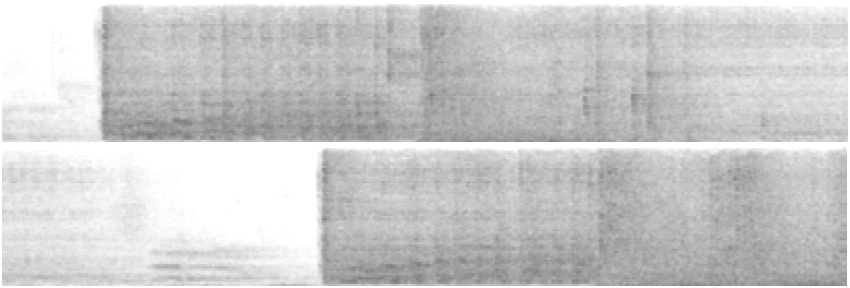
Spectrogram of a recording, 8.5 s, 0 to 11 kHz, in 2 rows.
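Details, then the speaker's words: 1986 Dodge Ramcharger during rebuild: the starter spins hard for seconds without catching, pauses, then cranks again; won't fire while cranking but fires when the key is released; owner suspects the cranking higher-voltage ignition circuit isn't working. "i figured out by the way why i wouldn't start with the key if you crank it and cut it back it'll fire so it's that cranking higher voltage system is not working for some"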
